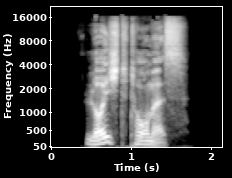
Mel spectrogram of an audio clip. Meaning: genitive singular of Leuchtturm
- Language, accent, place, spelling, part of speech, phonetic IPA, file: German, Germany, Berlin, Leuchtturmes, noun, [ˈlɔɪ̯çtˌtʊʁməs], De-Leuchtturmes.ogg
